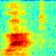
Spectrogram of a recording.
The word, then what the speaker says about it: Lamlot: Lamlot. Oh, lamb. Okay. Lamb, like bah. Is that lamb, sheep, lamb? Yeah, something. But he doesn't say that. I'm just saying that for pronunciation.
